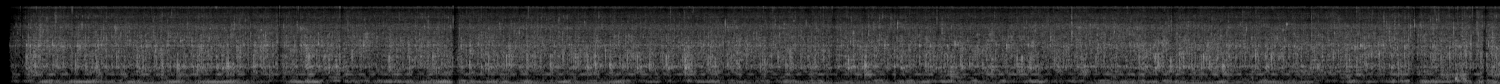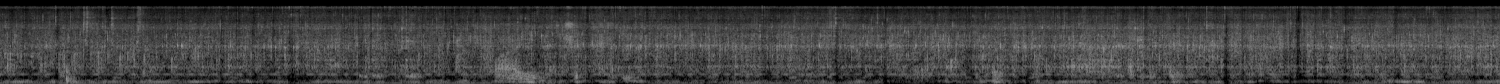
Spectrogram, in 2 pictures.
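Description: Chicken pieces deep-frying in hot oil in a stainless steel pot, a steady sizzle that runs without a break.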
